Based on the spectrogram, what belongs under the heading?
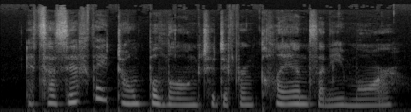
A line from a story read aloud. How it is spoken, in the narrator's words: Leafpaw whispers to Squirrelpaw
